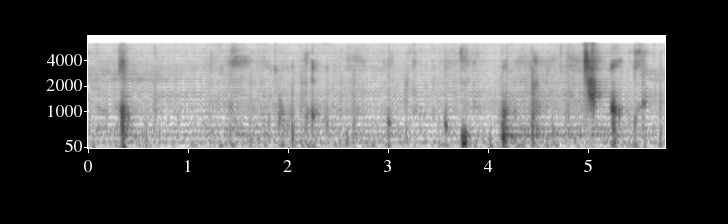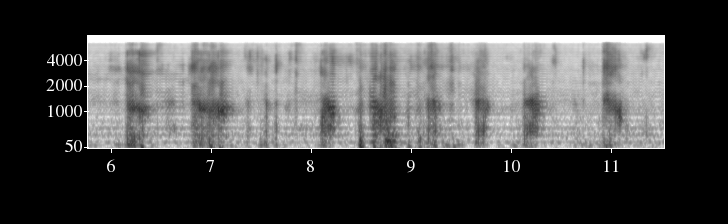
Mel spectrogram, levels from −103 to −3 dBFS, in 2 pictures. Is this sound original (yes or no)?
no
